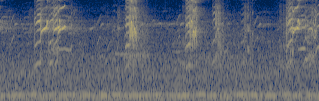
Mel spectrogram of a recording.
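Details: Musk lorikeet on a tree branch, chatting to other birds: four brief shrill screeches separated by short gaps, each a harsh high burst.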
